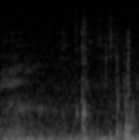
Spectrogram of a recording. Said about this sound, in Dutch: Even een slokje water.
